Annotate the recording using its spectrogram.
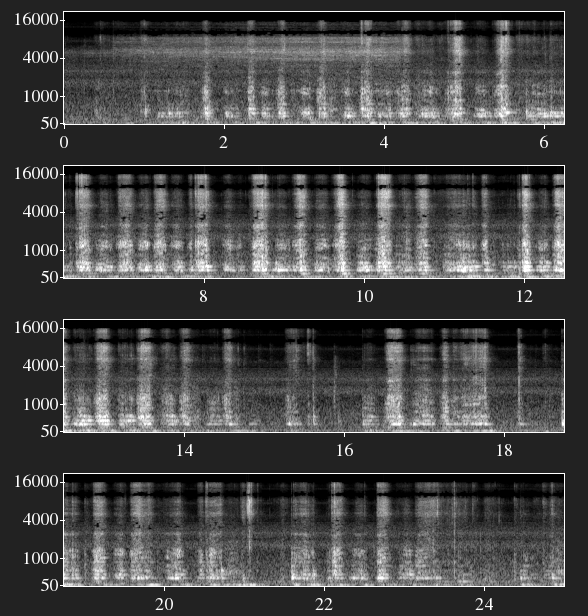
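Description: A drawknife scrapes bark off a log in repeated rasping strokes.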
